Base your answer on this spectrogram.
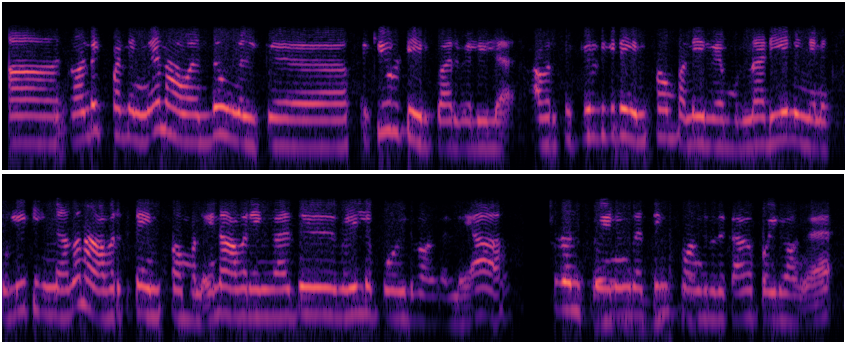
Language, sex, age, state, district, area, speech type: Tamil, female, 30-45, Tamil Nadu, Sivaganga, rural, conversation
